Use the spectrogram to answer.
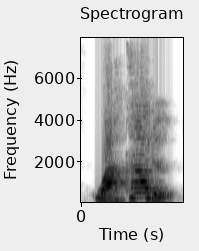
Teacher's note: we don't have R sound in Japanese, so we pronounce it like L, right? So like Lululemon's lu.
